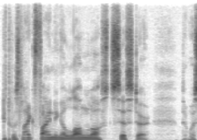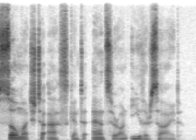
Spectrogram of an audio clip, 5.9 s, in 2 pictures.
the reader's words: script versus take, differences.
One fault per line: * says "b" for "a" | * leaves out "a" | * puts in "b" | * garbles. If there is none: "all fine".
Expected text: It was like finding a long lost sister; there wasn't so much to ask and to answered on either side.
* says "was" for "wasn't"
* says "answer" for "answered"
